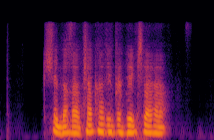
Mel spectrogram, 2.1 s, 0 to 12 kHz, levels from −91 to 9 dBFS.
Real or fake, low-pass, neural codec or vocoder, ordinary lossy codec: fake; 7.2 kHz; codec, 16 kHz, 0.5 kbps, FreqCodec, smaller model; AAC, 48 kbps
